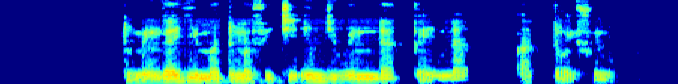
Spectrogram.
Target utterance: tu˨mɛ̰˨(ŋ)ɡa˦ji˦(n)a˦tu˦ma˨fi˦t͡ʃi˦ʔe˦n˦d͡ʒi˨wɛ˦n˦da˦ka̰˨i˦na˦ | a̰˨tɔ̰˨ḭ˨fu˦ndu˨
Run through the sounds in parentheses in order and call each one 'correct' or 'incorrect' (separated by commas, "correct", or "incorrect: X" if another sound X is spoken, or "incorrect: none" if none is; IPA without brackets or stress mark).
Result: correct, incorrect: m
